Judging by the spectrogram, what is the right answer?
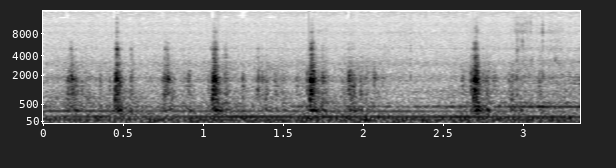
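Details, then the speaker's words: Honda S2000 original propeller shaft, heard as the wheel is turned by hand: sharp irregular clicks every half to one second, shaft sloppy with play, worsening over time; worn shaft needs replacement. "listen you can hear that clicking sound and that's what I've heard that sound for a while since I've had the car I just thought you know the drive chef's just a little bit of play but it's become so bad now that if I believe it needs to be replaced"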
